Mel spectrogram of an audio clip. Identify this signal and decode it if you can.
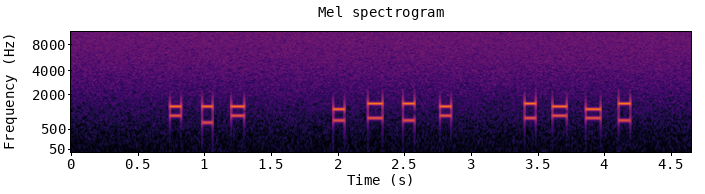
DTMF, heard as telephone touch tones, dialled by hand, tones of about 90 ms. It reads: 020 4960 9076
